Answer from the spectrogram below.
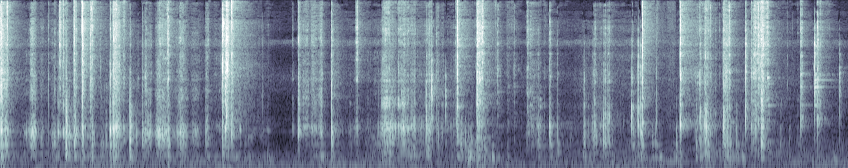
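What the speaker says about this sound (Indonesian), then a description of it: "ini untuk meratakannya kita menggunakan gunting" Scissors pressing and flattening a cut aluminium drink can, giving a run of close, sharp metallic crinkles, clicks and scrapes in irregular bursts with short pauses.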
